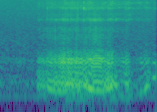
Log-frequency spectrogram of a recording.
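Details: A lazy bulldog gives one drawn-out snore lasting about a second and a half, a rough, vibrating rasp that swells in after a moment of quiet and fades with a gurgle.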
